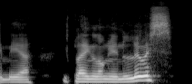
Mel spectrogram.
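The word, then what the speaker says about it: Lewes: happy 19th birthday mia he's playing along in lewis spelt l-e-w-e-s are you impressed i knew i pronounced that and how jason can you shout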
